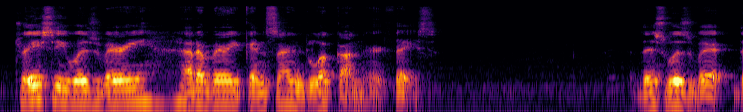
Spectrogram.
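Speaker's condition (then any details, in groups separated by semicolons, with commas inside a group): Cerebral palsy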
